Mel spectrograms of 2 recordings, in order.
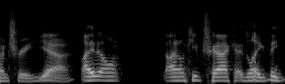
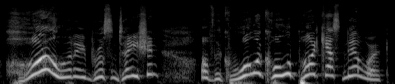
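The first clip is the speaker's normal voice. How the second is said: high, chirpy koala mascot voice; cartoon mascot host; 11 semitones higher than usual. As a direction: play a cheesy corporate mascot host. Mascot character hosting.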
